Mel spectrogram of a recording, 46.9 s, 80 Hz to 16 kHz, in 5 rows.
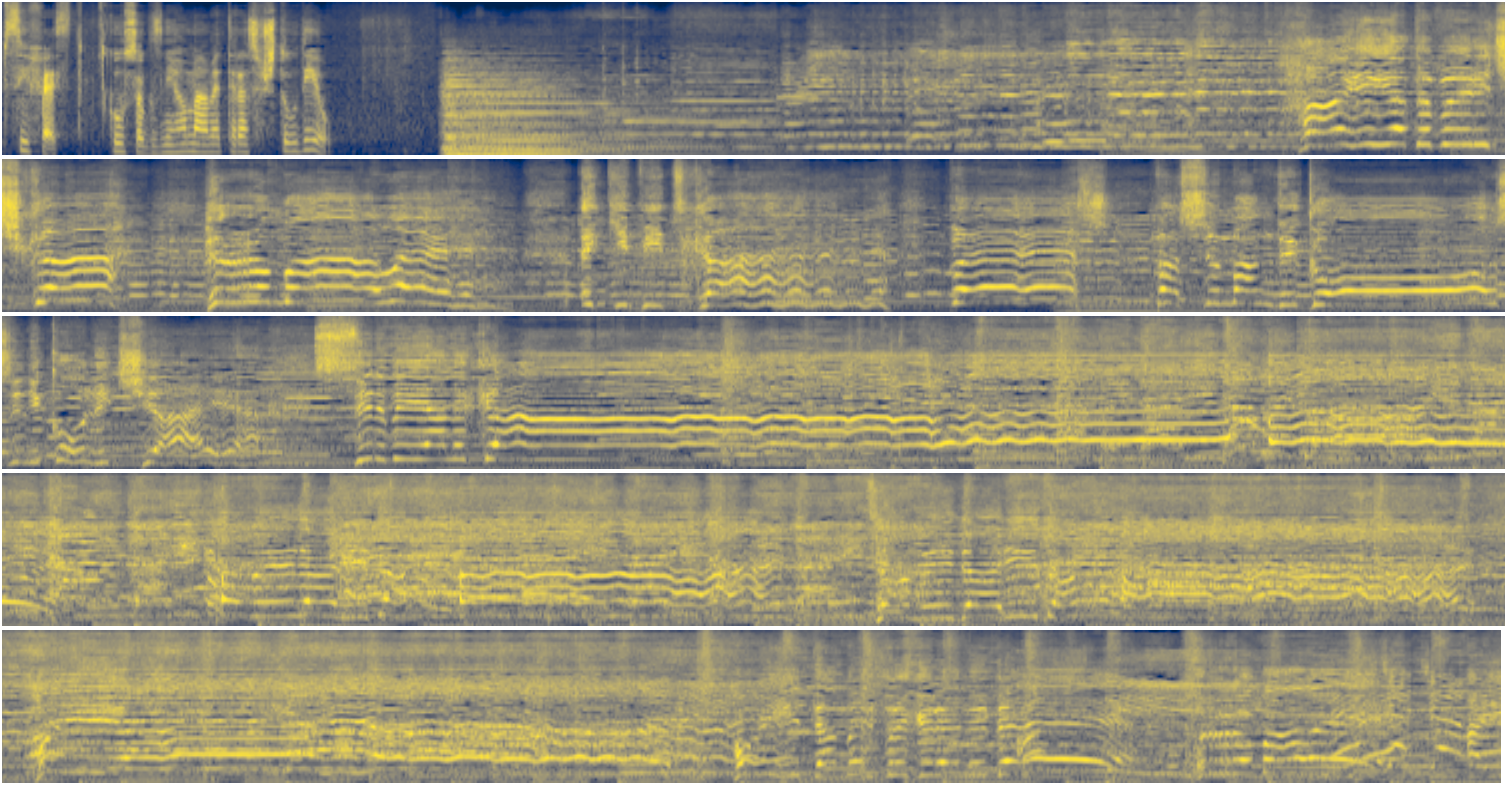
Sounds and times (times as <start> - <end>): Bowed string instrument: 2.8 - 46.9.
